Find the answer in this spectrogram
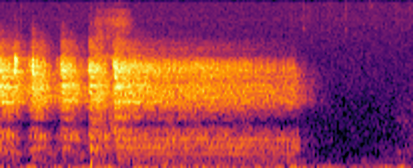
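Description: Music sample playing faintly from a laptop or speakers: a few short hits, then a held chord that stops about three seconds in.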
